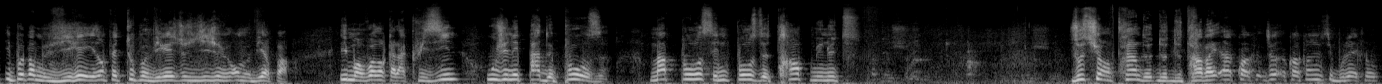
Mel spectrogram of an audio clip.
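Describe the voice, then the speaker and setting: Male coach, lively storyteller, faith testimony, mid-pitched. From France. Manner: animated storytelling, acts out quotes. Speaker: coach and speaker.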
